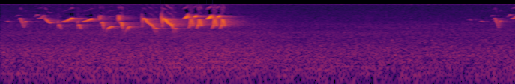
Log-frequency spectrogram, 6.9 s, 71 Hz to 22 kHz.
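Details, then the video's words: At St. Johns Conservation on May 25, 2022, a male Indigo Bunting delivers a three-second run of high, sweet paired notes that step and slur downward, then falls silent before a faint new phrase begins. "Indigo Bunting Song"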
